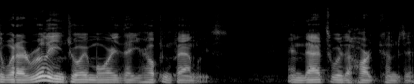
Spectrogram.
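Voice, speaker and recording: A man with a fairly low voice talks at a very fast speed. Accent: American. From New Jersey. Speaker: home care franchise owner. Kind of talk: interview. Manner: hesitant, with fillers.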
